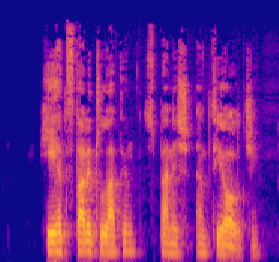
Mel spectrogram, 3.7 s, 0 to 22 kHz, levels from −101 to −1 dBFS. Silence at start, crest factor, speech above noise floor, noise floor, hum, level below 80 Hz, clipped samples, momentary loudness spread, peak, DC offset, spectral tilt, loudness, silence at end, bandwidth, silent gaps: 0.55 s; 20 dB; 62 dB; -83 dBFS; none; -58 dBFS; under 0.1%; 14 LU; -2 dBFS; under 0.1%; -4 dB/octave; -20 LUFS; 0.3 s; 16 kHz; none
